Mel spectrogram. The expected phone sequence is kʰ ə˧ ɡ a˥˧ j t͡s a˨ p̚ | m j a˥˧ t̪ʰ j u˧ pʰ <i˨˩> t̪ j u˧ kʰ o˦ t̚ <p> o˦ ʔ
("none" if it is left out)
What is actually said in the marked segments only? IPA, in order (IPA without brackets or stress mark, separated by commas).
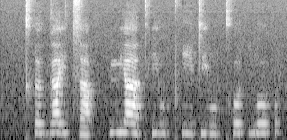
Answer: i˧, b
